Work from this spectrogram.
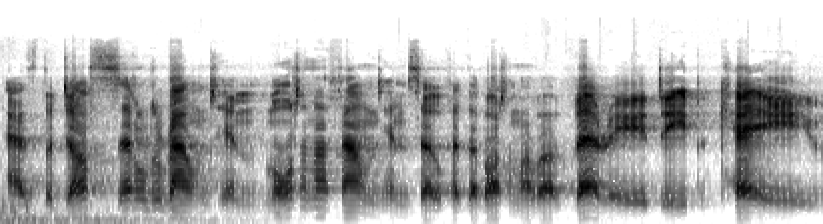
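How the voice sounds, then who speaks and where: A man's voice: on the low side, normal speed, pushed and bright, long reverb tail, dull audio, slight background noise. A man narrating an adventure serial in a dramatic, scripted storytelling style. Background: music.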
